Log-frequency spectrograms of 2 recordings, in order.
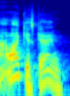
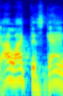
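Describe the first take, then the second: First: The 'th' sound in 'this' is left out. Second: The 'th' sound in 'this' is clearly pronounced. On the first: "we said, no" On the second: "instead of saying like"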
